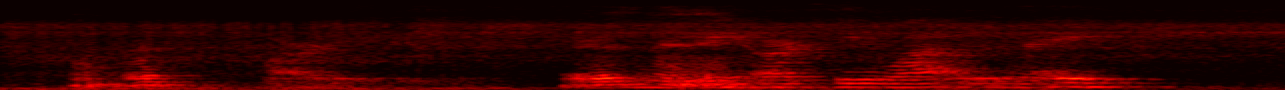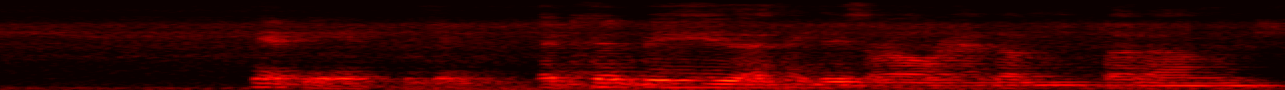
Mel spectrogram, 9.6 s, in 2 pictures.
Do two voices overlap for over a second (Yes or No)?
Yes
